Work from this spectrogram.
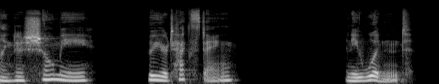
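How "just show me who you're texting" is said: plain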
